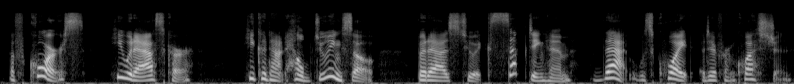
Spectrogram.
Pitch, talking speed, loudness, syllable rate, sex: 215 Hz, 160 wpm, -21 LUFS, 4.6 syllables/s, female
